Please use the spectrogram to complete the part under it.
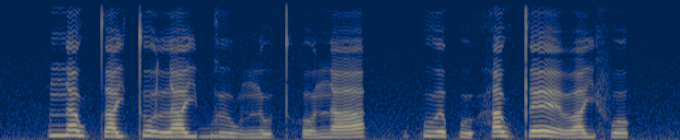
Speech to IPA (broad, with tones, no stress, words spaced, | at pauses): na˥˨wt̪a˧jt̪o˥˨ la˧jbɯː˧˩w nu˩t̪ʰo˩˧na˧˥ | pu˧ə̯pu˩ha˥˨w t̪ɛː˥˨ʋa˧jfo˧˥k̚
